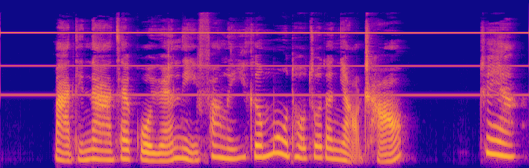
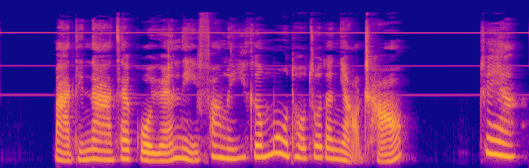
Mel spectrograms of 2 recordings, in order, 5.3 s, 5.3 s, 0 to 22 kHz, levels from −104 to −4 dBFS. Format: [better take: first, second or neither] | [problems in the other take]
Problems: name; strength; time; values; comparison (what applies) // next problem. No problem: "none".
second | high-pitched whine; loud; throughout; 10 kHz, 7 dB below the speech; faint in the second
